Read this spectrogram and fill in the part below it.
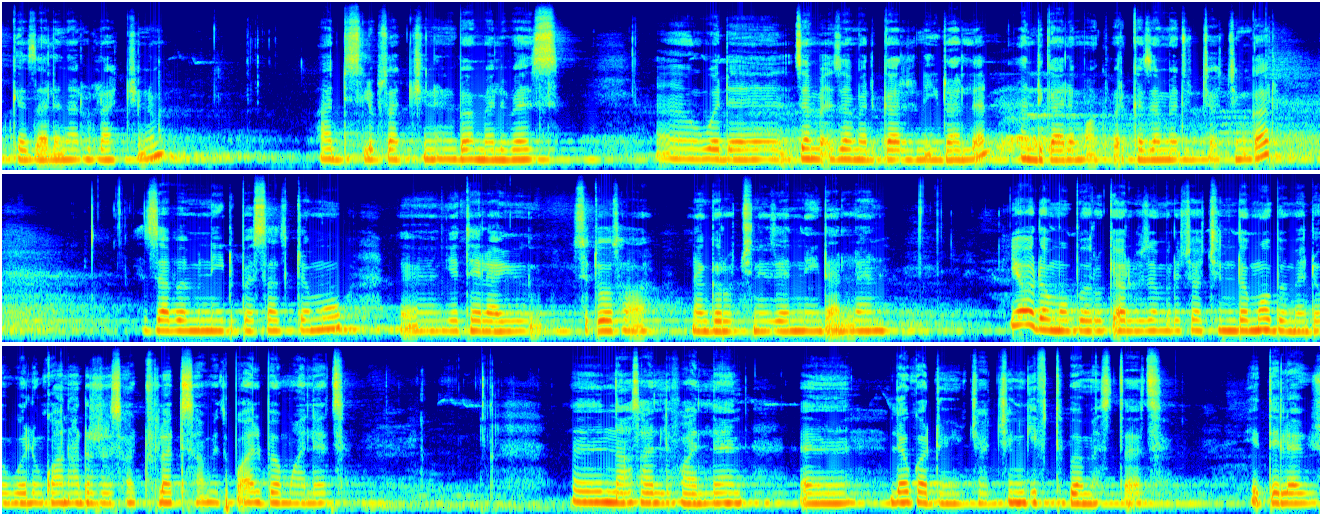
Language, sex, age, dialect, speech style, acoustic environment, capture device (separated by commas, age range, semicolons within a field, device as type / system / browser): Amharic, female, 25-34, Ethiopia - Addis Ababa, happy, nature, mobile / Linux / Chrome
